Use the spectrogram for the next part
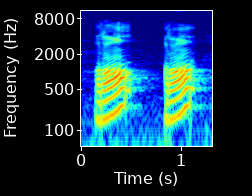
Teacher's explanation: lidah naik 100 Nah betul ya karena dia punya sifat istila saat huruf ro berharakat fathah maka naikin pangkal lidahnya bunyinya menjadi tebal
